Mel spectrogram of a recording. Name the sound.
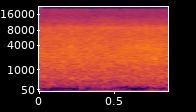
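King River flowing at Sandy Flat camping area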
